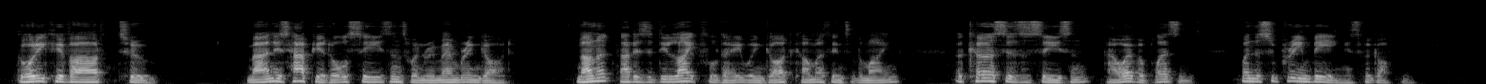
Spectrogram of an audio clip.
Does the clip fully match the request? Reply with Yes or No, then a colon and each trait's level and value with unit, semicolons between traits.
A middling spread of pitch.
Yes: average, 4.7 semitones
